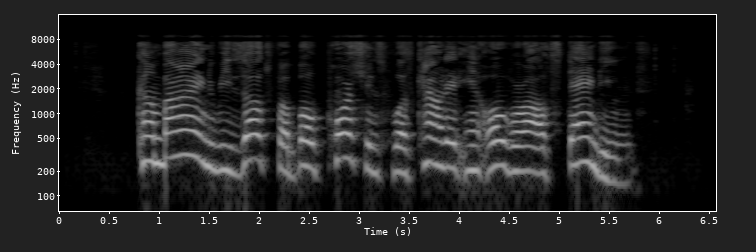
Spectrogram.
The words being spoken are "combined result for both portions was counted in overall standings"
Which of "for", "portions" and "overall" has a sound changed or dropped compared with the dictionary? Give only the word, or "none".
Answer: none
